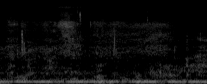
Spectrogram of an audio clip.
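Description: Faint background noise of a home narration recording: a steady low hum under a soft hiss, with a few faint ticks.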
